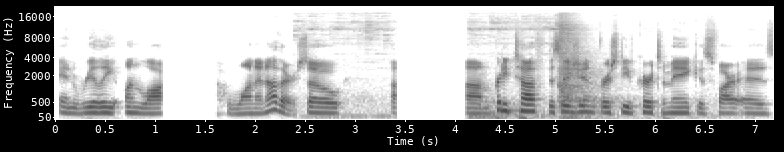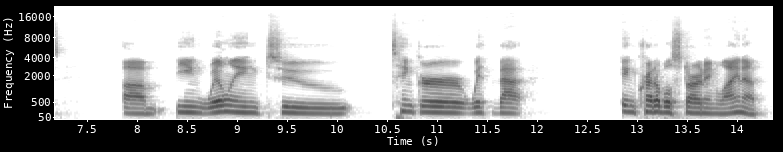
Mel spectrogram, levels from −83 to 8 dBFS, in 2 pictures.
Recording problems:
uneven, jittery; strongly; from 0.5 to 14 s
audio cutting out; at 1 s for 0.5 s and at 3.5 s for 0.5 s
jangling keys; noticeable; from 2.5 to 5.5 s; peak 4 dB below the speech

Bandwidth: 18 kHz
